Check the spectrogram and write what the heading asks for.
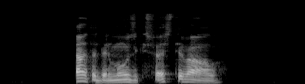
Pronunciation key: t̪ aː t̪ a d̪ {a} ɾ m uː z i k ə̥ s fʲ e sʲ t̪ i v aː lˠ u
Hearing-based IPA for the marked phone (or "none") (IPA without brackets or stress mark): i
